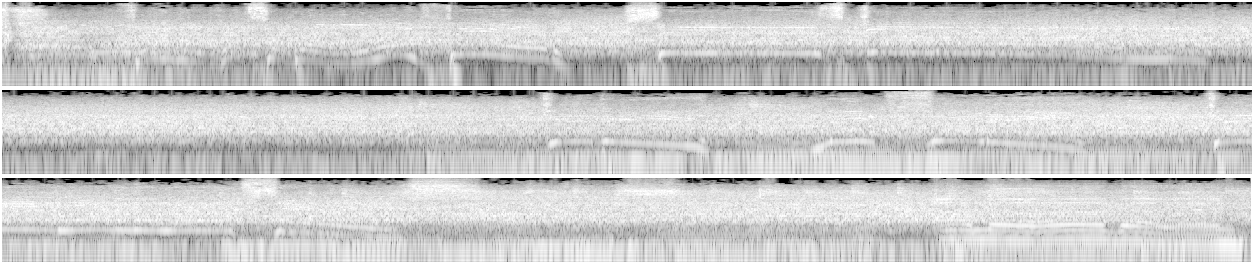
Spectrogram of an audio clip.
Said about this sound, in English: If you missed it, the play-by-play is just fantastic, but you got to see the visual of the entire Dodgers stadium. It looked like the entire crowd was just bouncing up and down, and here's how it sounded.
